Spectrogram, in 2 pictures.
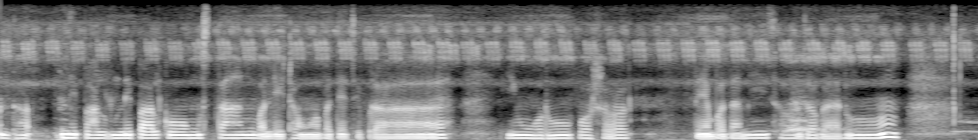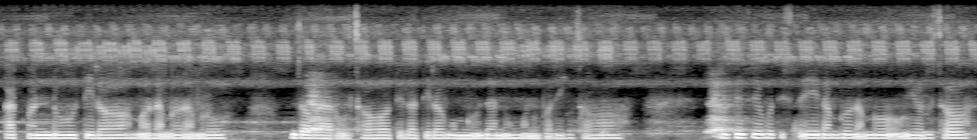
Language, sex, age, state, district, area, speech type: Nepali, female, 30-45, West Bengal, Kalimpong, rural, spontaneous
